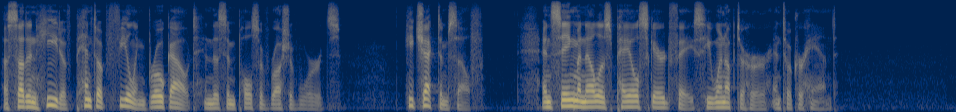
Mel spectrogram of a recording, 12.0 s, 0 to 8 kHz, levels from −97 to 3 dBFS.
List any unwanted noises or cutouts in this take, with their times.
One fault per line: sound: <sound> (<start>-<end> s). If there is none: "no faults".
no faults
